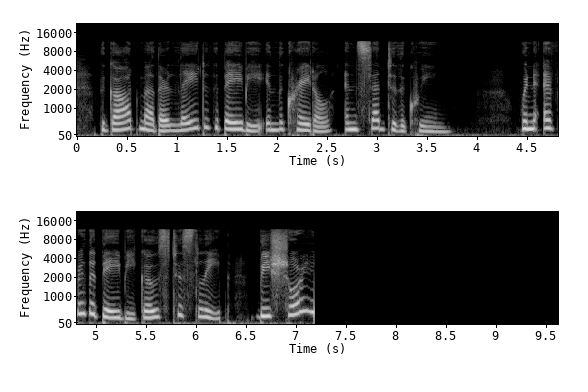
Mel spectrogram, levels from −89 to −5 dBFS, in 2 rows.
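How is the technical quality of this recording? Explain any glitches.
The recording has one clear glitch: an audio dropout to silence. At 7.18 s the speech cuts off mid-flow, and from there to the end of the clip, about 2.4 s later, there is silence with not even room tone left. Whatever was said in that stretch is gone. The likely cause is that the input was lost, through a disconnected device, a failed link or an accidental mute, while the recorder kept writing silence.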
